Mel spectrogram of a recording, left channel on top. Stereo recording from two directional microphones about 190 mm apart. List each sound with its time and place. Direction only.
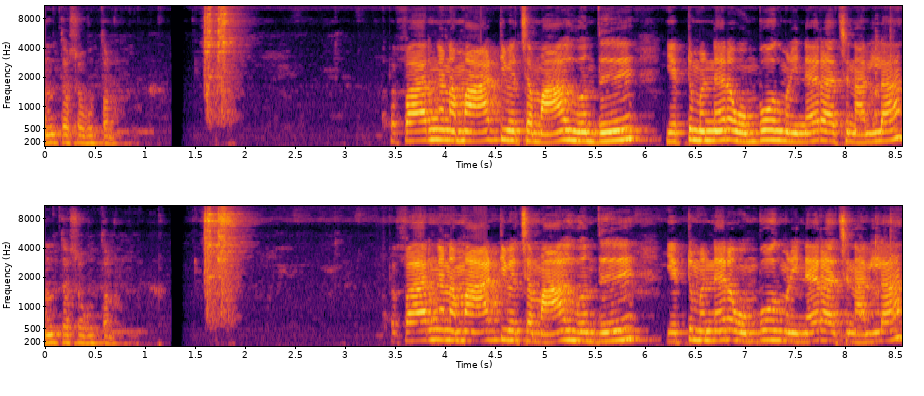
0.1 s speech: 60° left (ahead or behind)
3.6 s speech: 55° left (ahead or behind)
